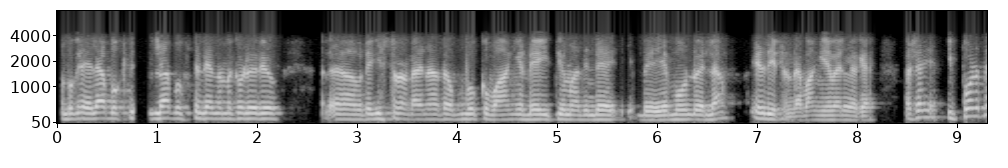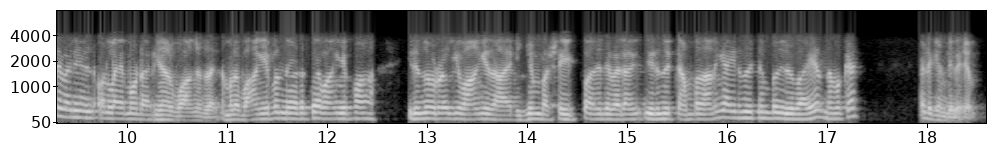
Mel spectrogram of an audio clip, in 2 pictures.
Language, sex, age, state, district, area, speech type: Malayalam, male, 60+, Kerala, Kottayam, rural, conversation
